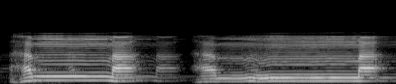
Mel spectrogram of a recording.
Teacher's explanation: হা মিম জবর হাম মিম জবর মা হামমা হামমা। মিমকে কিন্তু আবার গুন্নাহ করেছি।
